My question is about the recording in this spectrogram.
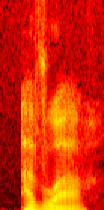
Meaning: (verb) 1. to have; to own; to possess; to get 2. to have (to experience or suffer from a state or condition) 3. to have (an age)
- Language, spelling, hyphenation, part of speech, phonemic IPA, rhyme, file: French, avoir, a‧voir, verb / noun, /a.vwaʁ/, -aʁ, Fr-avoir.ogg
